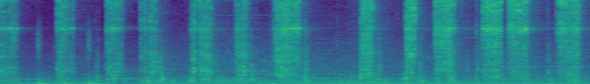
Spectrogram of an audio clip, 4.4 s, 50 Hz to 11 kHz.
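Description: A ratchet backs out 10mm bolts on a BMW N55 engine, giving a close, loud run of rapid clicking in quick repeated strokes with no one speaking.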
